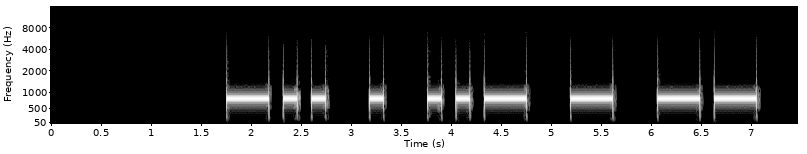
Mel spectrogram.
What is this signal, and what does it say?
Morse code, heard as a keyed tone, about 8 wpm, 800 Hz. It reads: DEUTM
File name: LEZIONI / 3 MWRO / 3 MW 8wpm 2501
